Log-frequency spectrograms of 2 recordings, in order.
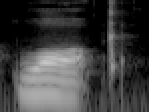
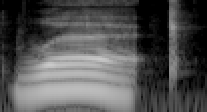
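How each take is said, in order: First: The vowel is a rounded 'or' sound. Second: The vowel is an unrounded 'er' sound. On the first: The speaker calls it wrong. "you were using a kind of a o or a or sound, which is not correct" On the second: The speaker calls it right. "The the actual sound here is a er sound"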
